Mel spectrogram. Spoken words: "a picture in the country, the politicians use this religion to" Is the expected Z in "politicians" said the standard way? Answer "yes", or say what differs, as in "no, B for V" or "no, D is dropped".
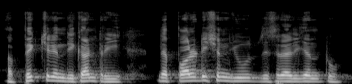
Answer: no, Z is dropped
